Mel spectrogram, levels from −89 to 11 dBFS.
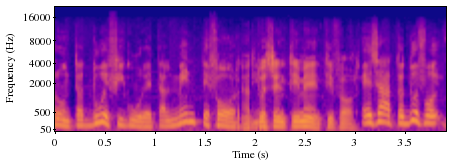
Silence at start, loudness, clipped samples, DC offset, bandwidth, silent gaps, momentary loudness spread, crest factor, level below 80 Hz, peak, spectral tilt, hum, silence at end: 0 s; -21 LUFS; under 0.1%; under 0.1%; 15.5 kHz; none; 5 LU; 16 dB; -48 dBFS; -4 dBFS; -5.5 dB/octave; none; 0 s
